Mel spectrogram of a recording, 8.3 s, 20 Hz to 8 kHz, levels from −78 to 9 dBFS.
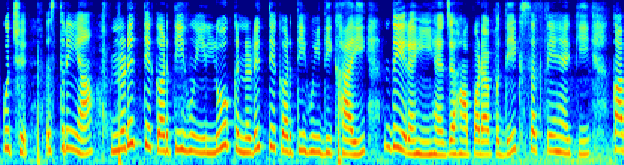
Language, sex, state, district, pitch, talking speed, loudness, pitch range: Hindi, female, Bihar, West Champaran, 280 Hz, 150 wpm, -13 LUFS, 240-315 Hz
